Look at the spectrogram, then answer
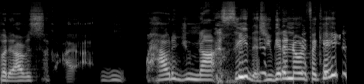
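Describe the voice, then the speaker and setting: A woman's fairly high, bright, sharp voice on a very clean recording with a silent background. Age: 20s. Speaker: guest co-host sharing dating experience. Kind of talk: casual chat.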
